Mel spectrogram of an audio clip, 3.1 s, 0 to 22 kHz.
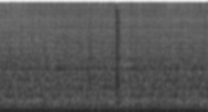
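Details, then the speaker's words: Engine with 44PHH Solex carburetors, airflow balanced by screwing in one side's idle adjustment from 5.5 to 6 to match the other. Low, steady idle with an even beat, a change of tone and one brief click; normal idle. "There we go, we've got 6. You can hear the change of tone. So now we have balanced airflow."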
